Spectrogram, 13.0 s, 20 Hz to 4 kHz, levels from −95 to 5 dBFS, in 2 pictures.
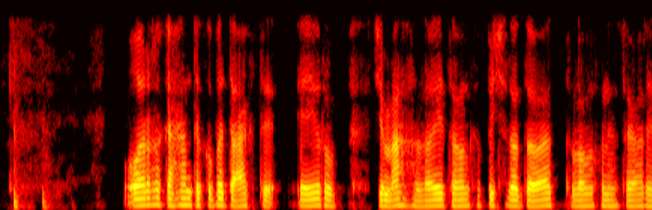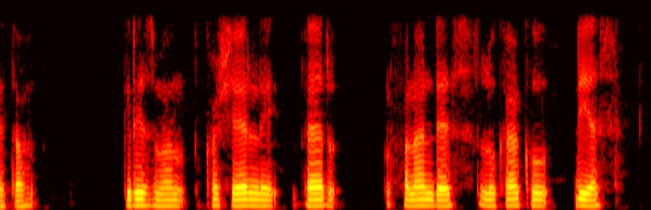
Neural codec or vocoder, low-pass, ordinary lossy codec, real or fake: none; 3.6 kHz; none; real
